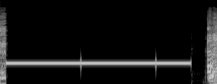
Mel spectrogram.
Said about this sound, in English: oh shit! I just I just made a comment that I wasn't supposed. To, can we bleep that?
